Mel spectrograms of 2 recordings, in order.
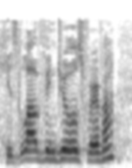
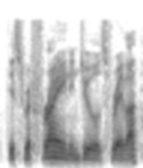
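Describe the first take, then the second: First: It is said with enthusiasm. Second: It is said wearily, without enthusiasm.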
